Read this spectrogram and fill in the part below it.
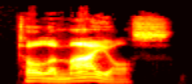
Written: Ptolemaios

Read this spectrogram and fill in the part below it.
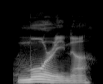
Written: Murina

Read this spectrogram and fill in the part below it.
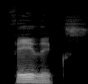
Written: Felix

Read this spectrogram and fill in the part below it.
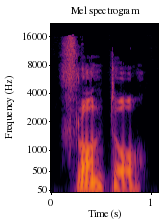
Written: Fronto

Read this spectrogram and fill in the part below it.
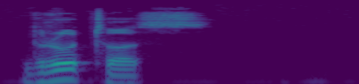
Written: Brutus

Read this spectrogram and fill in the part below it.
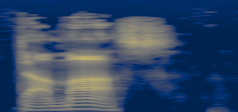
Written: Damas

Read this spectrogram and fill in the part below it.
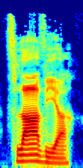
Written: Flavia

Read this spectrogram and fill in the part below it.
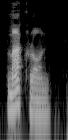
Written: Makron

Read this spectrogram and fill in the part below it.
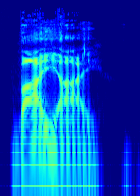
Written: Baiae

